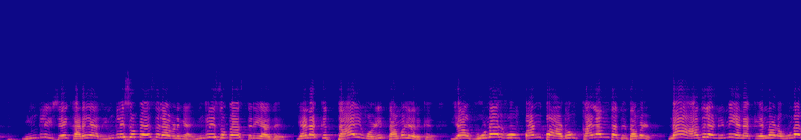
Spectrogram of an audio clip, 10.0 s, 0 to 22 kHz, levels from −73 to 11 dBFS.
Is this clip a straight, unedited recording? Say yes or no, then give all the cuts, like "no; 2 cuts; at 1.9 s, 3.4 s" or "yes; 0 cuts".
no; 2 cuts; at 3.6 s, 8.2 s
